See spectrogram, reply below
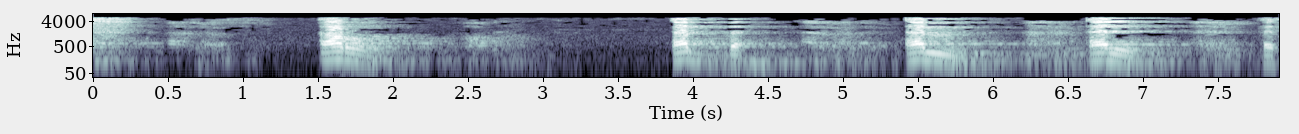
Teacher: خفة الحرف وسرعة النطق به لخروجه من ذلق اللسان طرف اللسان يعني او اي طرف يعني او من احدى الشفتين. · Term: الإذلاق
